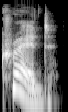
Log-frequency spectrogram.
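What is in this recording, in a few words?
"cred", British English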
